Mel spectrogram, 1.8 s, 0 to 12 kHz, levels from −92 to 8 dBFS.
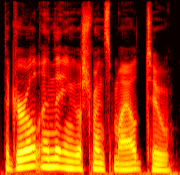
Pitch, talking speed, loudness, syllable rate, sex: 130 Hz, 235 wpm, -16 LUFS, 6.1 syllables/s, male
